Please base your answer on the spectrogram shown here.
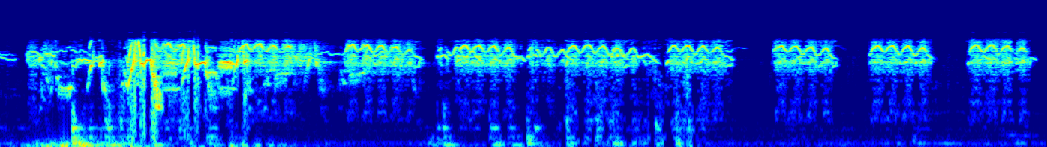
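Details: Myna chicks in a nest box begging for food: harsh wavering high-pitched calls repeated in bursts of about half a second, with rustling and knocking inside the box at the start.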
